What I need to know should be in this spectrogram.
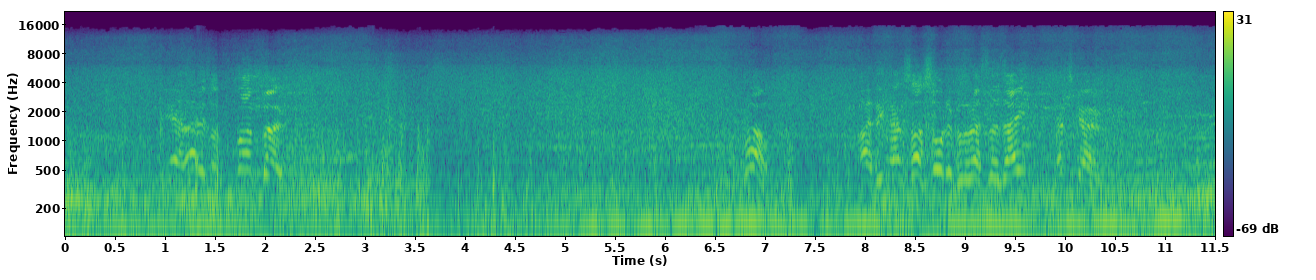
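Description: A middle-aged man talks and laughs cheerfully close by.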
